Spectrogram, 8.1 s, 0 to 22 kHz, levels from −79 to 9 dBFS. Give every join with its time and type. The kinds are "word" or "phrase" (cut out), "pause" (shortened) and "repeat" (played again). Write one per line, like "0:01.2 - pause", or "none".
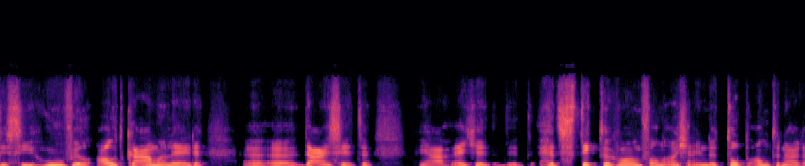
0:04.9 - word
